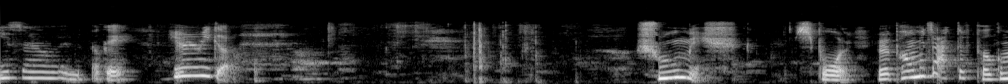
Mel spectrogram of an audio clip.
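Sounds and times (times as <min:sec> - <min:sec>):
trading cards clicking and rustling: 0:03.9 - 0:05.5.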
